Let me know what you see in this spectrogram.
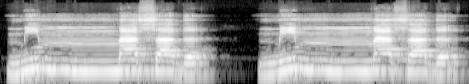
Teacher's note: ہم نے پہلی میم کو دوسری میم مشدد کے ساتھ ملانا ہے، درمیان میں جو آپ نون دیکھ رہے ہیں اس کو ہم چھوڑ دیں گے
